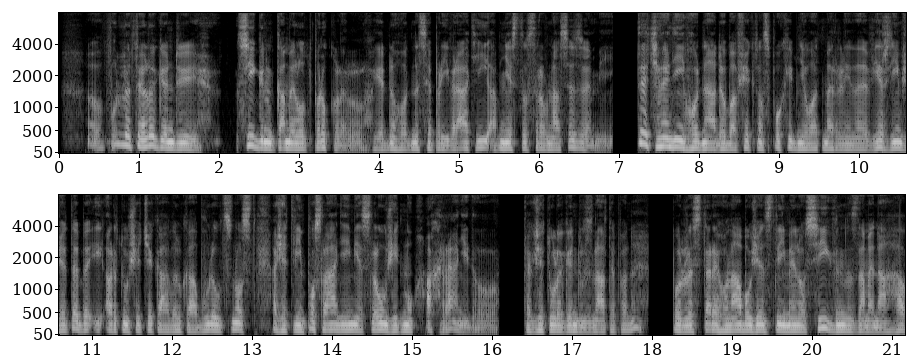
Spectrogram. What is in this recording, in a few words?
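Male Czech drama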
